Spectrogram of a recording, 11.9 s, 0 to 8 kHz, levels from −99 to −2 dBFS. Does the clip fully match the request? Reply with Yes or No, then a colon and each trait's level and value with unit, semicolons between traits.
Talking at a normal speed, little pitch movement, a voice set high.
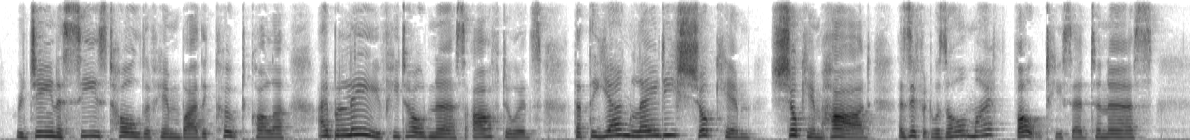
No: average, 175 wpm; wide, 5.4 semitones; high, 225 Hz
